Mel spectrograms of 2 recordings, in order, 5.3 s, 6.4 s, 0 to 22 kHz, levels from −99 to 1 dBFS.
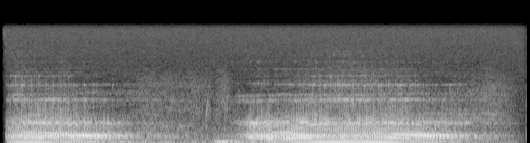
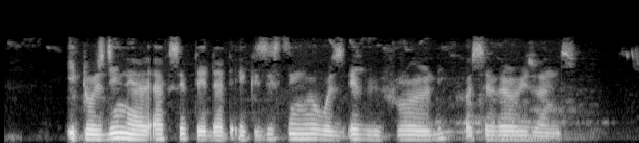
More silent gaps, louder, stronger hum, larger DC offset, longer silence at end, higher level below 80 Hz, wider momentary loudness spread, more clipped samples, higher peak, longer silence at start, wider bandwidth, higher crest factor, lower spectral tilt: neither; about the same, -15 LUFS vs -17 LUFS; neither; first, 0.7% vs under 0.1%; second, 0.15 s vs 0.65 s; first, -22 dBFS vs -54 dBFS; first, 19 LU vs 12 LU; neither; about the same, -2 dBFS vs -2 dBFS; second, 0.05 s vs 0.65 s; first, 10.5 kHz vs 7.6 kHz; about the same, 14 dB vs 16 dB; first, -8 dB/octave vs -6.5 dB/octave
